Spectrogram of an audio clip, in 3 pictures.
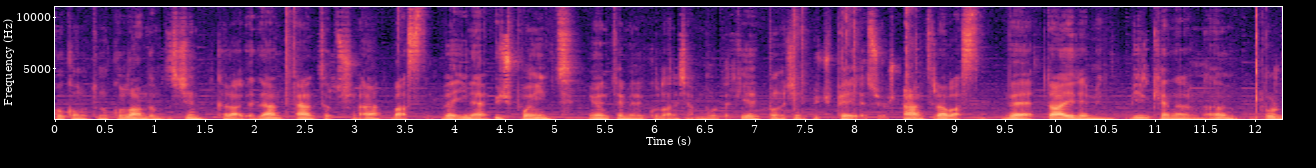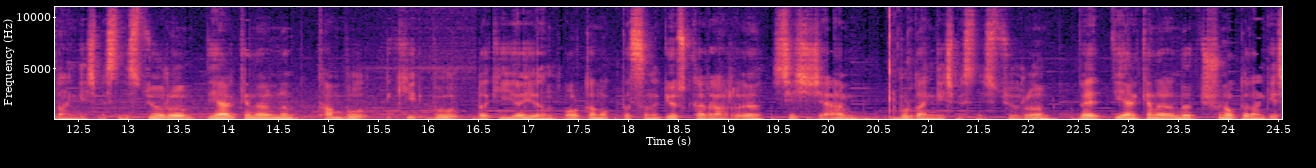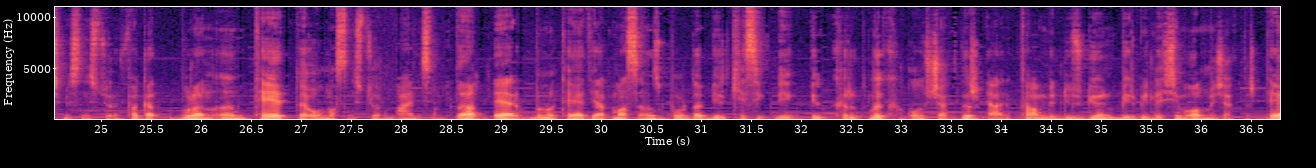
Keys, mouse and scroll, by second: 2.1 Return, 7.2-7.7 typing, 8.4 Return, 11.1 typing, 12.1 click, 20.7 click.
